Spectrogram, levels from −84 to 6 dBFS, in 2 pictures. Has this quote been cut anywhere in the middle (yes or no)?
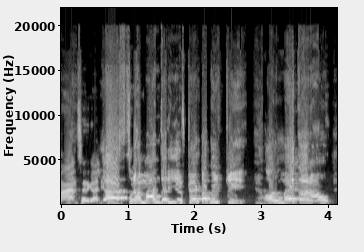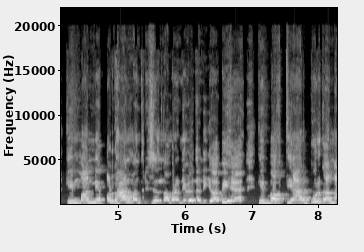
no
